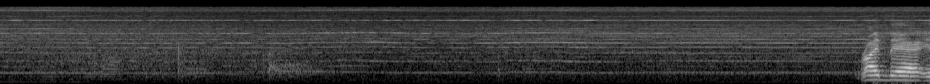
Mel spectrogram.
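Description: A small drone hums with a steady high whine as it hovers.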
